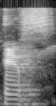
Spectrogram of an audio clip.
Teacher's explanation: উপরের দাঁত নিচের ঠোঁট এফ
